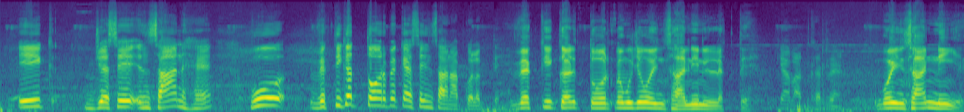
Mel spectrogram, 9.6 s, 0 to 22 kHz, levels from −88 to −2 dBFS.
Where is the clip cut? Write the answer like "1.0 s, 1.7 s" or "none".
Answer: none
